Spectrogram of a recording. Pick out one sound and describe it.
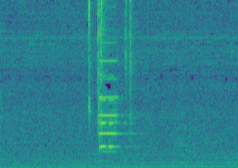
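An electronic beep sounds as a lock switches open.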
